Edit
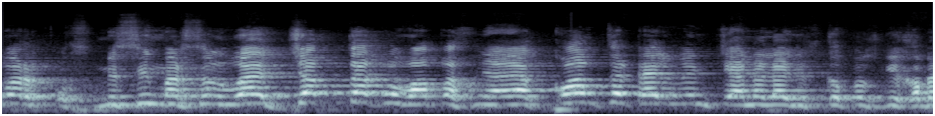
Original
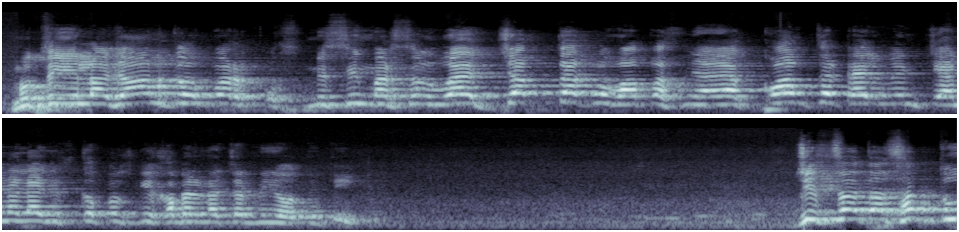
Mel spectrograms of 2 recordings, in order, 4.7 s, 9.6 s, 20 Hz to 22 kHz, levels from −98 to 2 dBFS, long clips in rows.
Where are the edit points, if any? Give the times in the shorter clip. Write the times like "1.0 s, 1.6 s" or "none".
none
